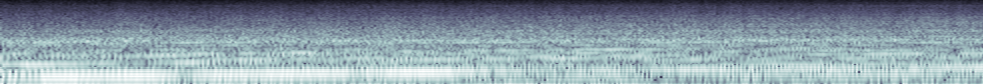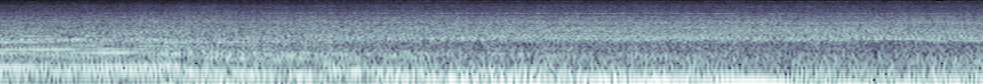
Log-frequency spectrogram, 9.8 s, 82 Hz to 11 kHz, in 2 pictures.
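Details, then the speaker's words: 2008-on Subaru STI (GR/VA) after a stumble fix: engine note climbs smoothly, shifts and pulls again, with no hesitation or the usual stumble near 3000 rpm; normal acceleration. "and we're just gonna see that everything is all happy normally you can really kind of feel and hear that gr stumble as you approach 3000 but the the car as you just saw it didn't like nose over or anything"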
